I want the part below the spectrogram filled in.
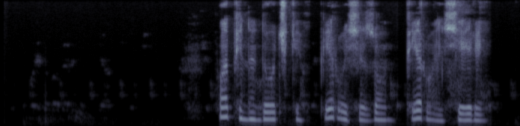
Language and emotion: Russian, sad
